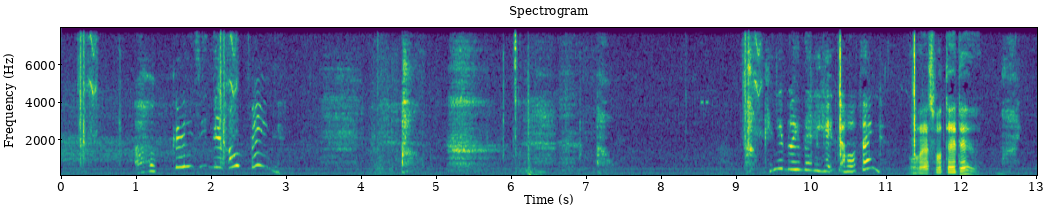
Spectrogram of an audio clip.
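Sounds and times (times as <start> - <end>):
car engine idling: 0.0 - 13.0
soft breaths: 3.4 - 7.4.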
